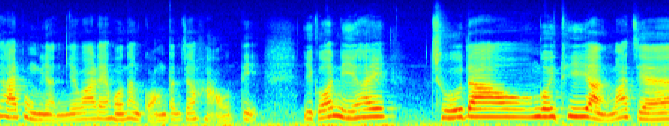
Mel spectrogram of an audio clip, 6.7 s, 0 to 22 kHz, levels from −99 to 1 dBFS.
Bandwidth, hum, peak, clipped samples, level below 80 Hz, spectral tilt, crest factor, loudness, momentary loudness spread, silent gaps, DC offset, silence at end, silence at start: 13.5 kHz; none; -6 dBFS; under 0.1%; -46 dBFS; -6.5 dB/octave; 16 dB; -23 LUFS; 15 LU; none; under 0.1%; 0 s; 0 s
